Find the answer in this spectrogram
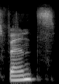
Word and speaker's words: FNCE: doesn't make sense and maybe should be pronounced as fence rather than with a missing E in the middle and then a cheeky Y or IE at the end.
